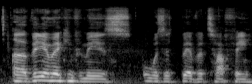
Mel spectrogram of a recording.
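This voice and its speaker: A man's very fast speech with fairly even intonation over noticeable background noise. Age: 30s. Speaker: doom mapper and video creator. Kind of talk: casual chat.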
